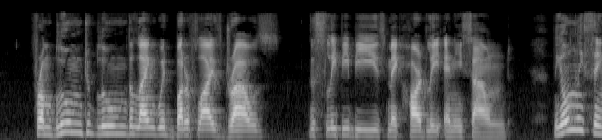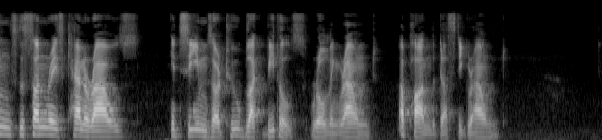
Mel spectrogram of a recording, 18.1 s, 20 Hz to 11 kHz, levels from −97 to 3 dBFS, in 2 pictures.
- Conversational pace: No, slow, 115 wpm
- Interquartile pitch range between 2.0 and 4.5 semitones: No, average, 5.2 semitones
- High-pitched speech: No, medium, 145 Hz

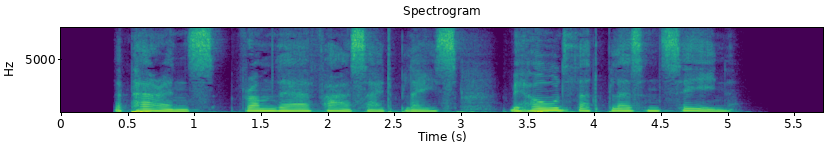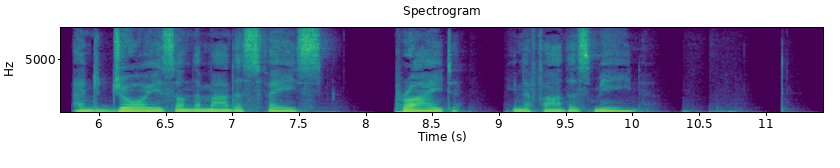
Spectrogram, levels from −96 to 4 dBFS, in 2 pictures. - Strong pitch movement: No, average, 2.9 semitones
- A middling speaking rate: No, slow, 115 wpm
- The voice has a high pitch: No, medium, 145 Hz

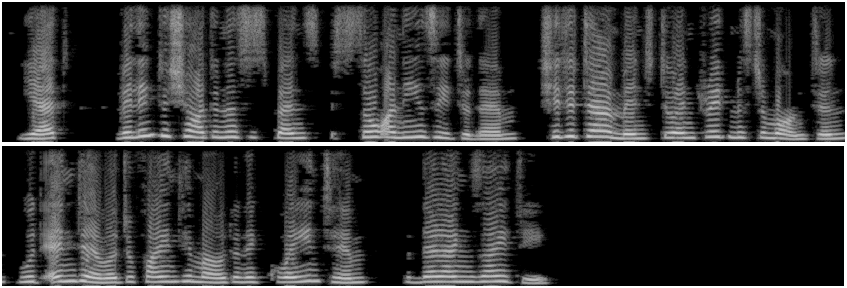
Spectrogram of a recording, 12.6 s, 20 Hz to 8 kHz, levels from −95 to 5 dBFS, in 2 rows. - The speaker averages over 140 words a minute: No, slow, 135 wpm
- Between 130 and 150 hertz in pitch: No, very high, 280 Hz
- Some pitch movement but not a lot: Yes, average, 3.5 semitones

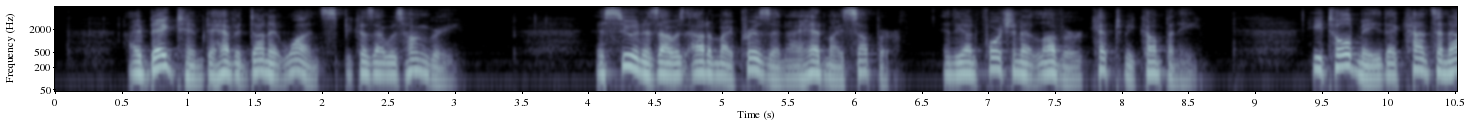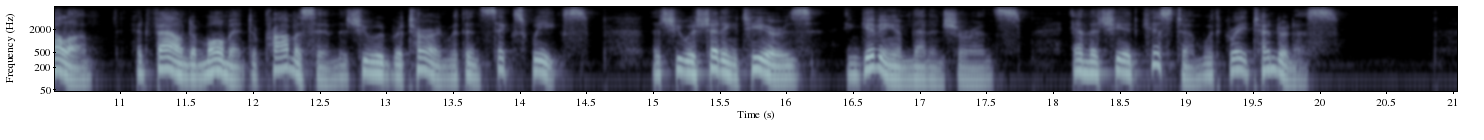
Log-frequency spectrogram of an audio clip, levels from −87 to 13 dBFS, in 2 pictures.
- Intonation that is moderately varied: No, wide, 6.3 semitones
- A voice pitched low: Yes, low, 130 Hz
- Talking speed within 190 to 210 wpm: Yes, fast, 205 wpm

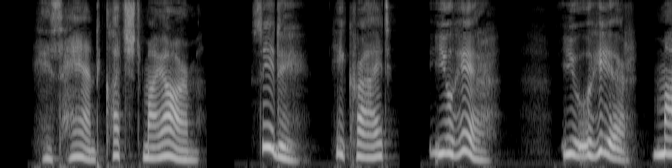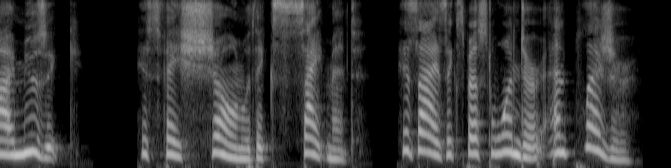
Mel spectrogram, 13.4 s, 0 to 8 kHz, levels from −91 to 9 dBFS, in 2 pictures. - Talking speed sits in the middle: No, slow, 115 wpm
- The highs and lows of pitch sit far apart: Yes, wide, 6.1 semitones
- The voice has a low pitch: No, high, 235 Hz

